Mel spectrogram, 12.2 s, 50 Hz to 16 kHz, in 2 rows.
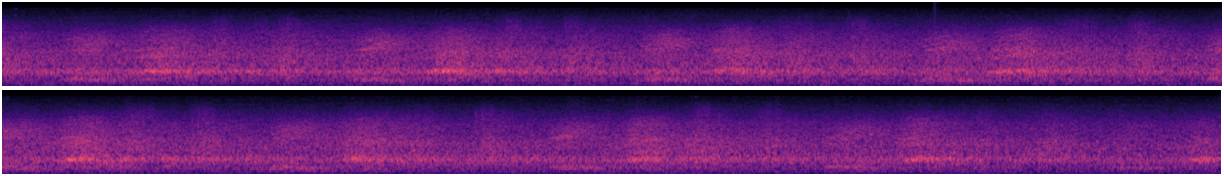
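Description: A stadium crowd roars continuously during a big third-down play in the EA Sports College Football 25 video game, a dense, steady wall of cheering with gentle swells throughout.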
